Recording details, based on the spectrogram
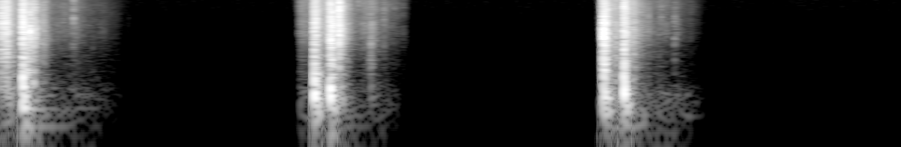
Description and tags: Falling Grass TwoStep
Foley recording of falling on grass with shoes on. Two footsteps can be heard on impact.
Thud, fall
